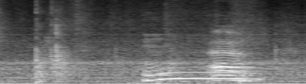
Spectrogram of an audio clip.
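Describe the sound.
A door opens in a video game with a soft clunk, then a low, drawn-out mechanical groan that swells and fades, faint throughout.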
